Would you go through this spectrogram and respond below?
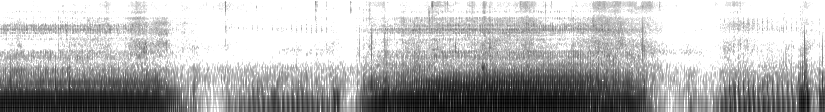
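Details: Cow in cold housing, snoring while sleeping contentedly. Deep, rumbling harmonic snores come in long drawn breaths of about two seconds, separated by quieter pauses, with faint shuffling between them.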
